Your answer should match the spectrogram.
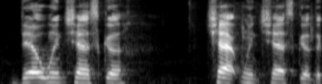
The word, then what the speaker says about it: CSKA: Cheska and Ephes.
